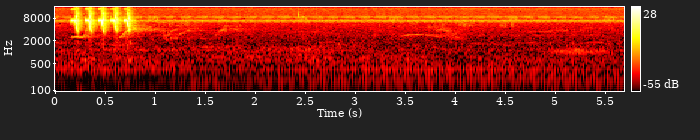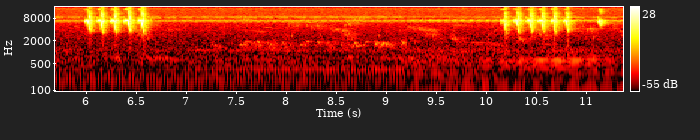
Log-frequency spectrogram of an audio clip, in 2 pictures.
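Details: Blue-crowned hanging parrot lure calls repeated three times, each a rapid burst of five to six piercing high notes, spaced about five seconds apart, over a low steady hum.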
